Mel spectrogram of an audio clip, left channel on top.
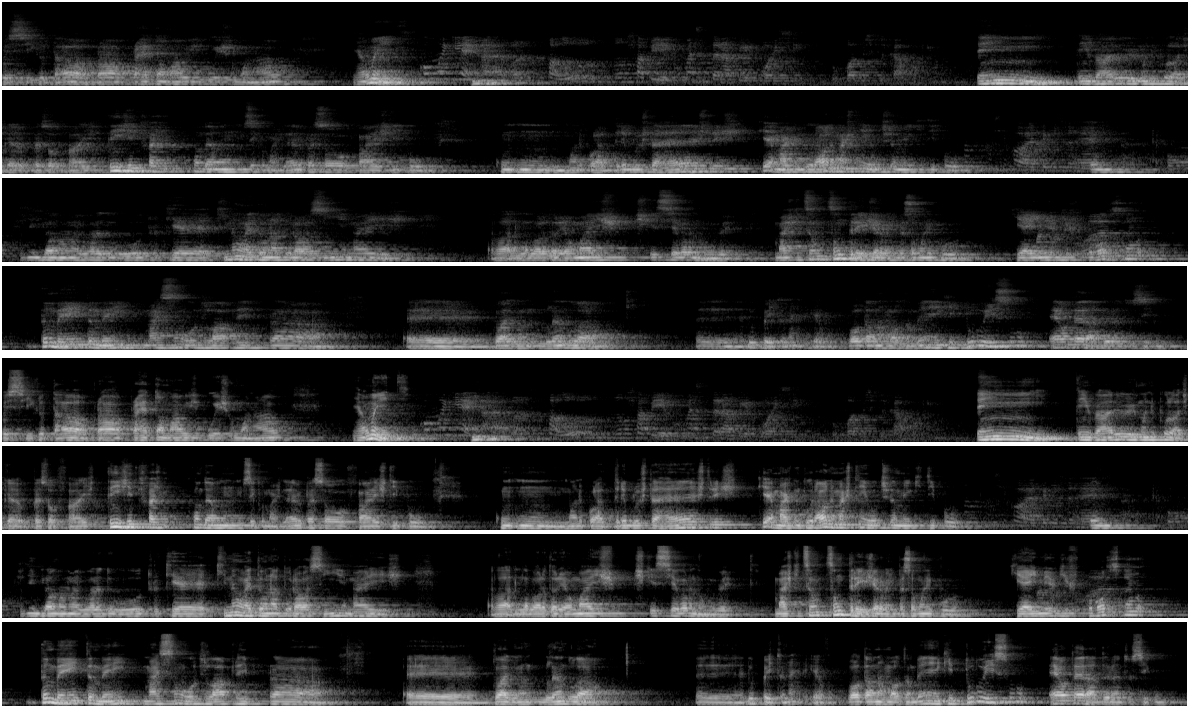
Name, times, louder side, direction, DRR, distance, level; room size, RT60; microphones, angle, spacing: voice 1, 0.0-2.8 3.5-4.0 4.7-4.9 9.8-16.3 16.8-19.2 19.5-21.5 22.7-23.0 23.9-27.7 28.6-31.0 31.5-33.3 33.8-35.1 36.0-38.9 39.6-41.6 42.5-47.2, right 4 dB, 70° right, 10 dB, 0.4 m, -22 dB
voice 2, 4.2-8.2 8.4-9.4 21.5-23.1 23.4-24.1 34.0-34.9, equal, 20° left, -5 dB, 1.8 m, -44 dB
9.6 x 3.7 x 5.4 m, 1.3 s
head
